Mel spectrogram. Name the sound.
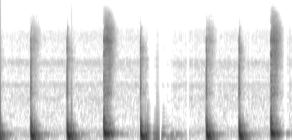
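sequenced drum beat with snare hits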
